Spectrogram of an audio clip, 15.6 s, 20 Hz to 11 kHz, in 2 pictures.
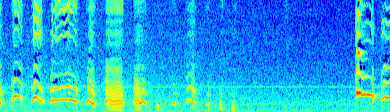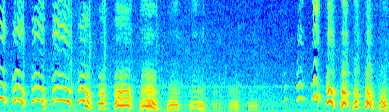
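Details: Shiba Inu puppies 24 days old, a brother struggling to escape from under two sisters using him as a pillow: a dense run of high, squeaky whimpers and yelps, a pause of silence, then another long burst of rapid cries.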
